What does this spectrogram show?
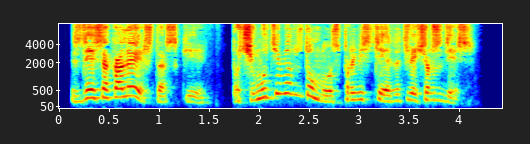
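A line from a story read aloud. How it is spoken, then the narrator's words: Sharp interruption. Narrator (Russian): Фошри резко прервал его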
